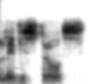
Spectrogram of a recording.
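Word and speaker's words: Lévi-Strauss: Tem um texto, ele é curtinho, é do Levistros, se escreve Levistraus, chama-se raça história.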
